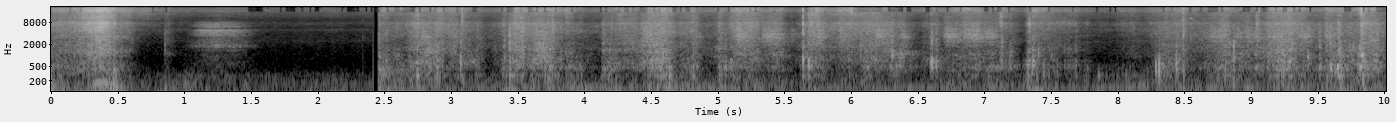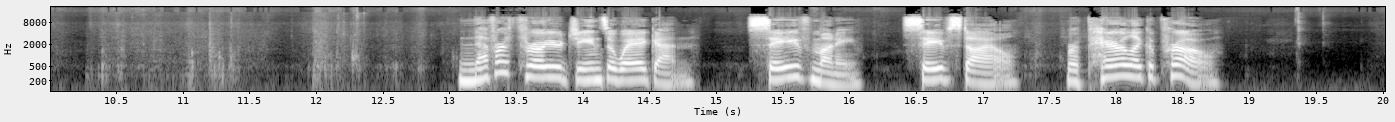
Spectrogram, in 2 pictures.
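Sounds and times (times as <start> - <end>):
faint handling rustles: 2.5 - 13.0.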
